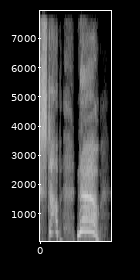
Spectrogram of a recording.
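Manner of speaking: put-on very high, high-pitched screamed crying. Retelling the film's ending, the character at the last channel: imitating someone screaming.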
